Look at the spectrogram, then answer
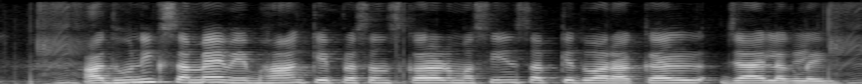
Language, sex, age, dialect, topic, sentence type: Magahi, female, 18-24, Western, agriculture, statement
